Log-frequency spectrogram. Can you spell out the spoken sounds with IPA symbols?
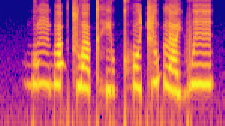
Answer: ɡɔ˦ŋba˦ʔt͡swa˧kʰju˨˩ kʰɔ˧t͡ɕo˦ʔ la˨˩jɡwe˦

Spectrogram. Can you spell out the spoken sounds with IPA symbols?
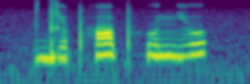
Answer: dʲɒ pʰɒpʰunʲo

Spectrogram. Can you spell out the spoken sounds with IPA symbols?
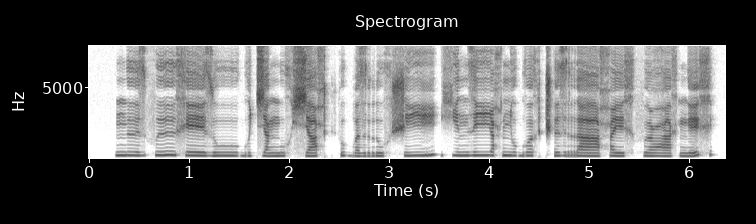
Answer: ŋɨːzfɨː xeːzuː ɡʷɐt͡ɕaŋux ɕaħ t͡ʃʼubɐzrux ʃiː | çinziːħ ɲoɡʷɐːxt͡ʃʼɨzraː ħeːxfɵ ʕaxŋex

